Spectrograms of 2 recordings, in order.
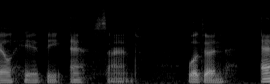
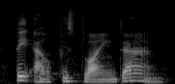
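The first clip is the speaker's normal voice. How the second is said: eager, enthusiastic, excited voice; 3 semitones higher than usual. Modeling a practice sentence in different voices, now in an excited voice. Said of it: "Say it in an excited voice".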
